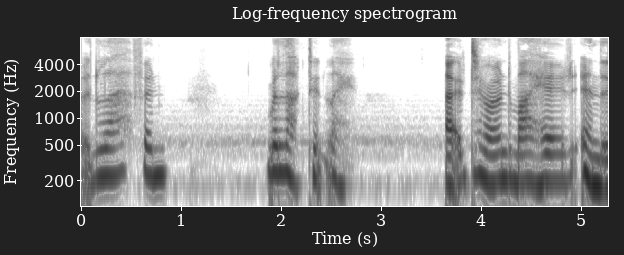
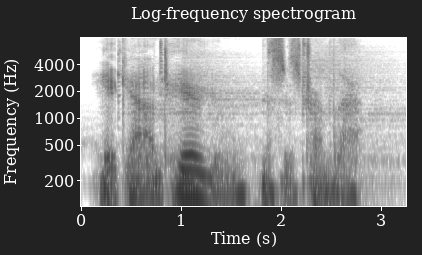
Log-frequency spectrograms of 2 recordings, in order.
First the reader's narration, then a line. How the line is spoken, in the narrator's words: he growled, his voice as otherworldly as the one I had heard from the devil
